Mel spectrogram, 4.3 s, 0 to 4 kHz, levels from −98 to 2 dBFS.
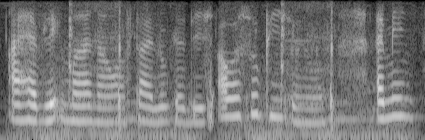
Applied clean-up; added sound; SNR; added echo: none; Liquid; 11 dB; none.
